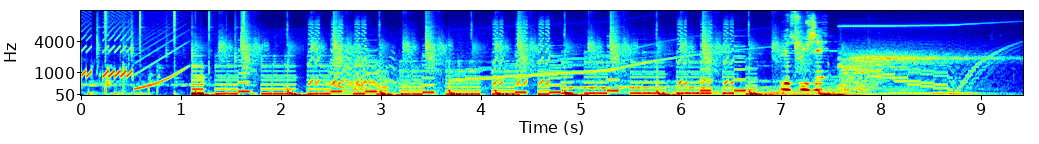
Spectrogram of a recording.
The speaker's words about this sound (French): Eh bien, passons au sujet, au sujet du jour. Sujet du jour, jingle. Jingle.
